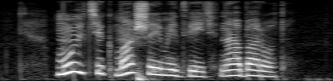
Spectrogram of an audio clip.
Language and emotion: Russian, positive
